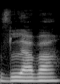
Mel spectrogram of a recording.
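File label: "zľava", Slovak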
